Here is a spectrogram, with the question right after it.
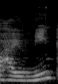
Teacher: H bunyi frikatif glotis tak bersuara, contoh hayuning.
